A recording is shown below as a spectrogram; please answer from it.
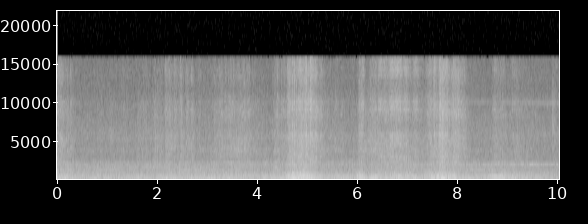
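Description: A tram heard from inside as it rides along: a steady rolling rumble with a low motor hum, swelling louder about halfway through and again near the eight-second mark.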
